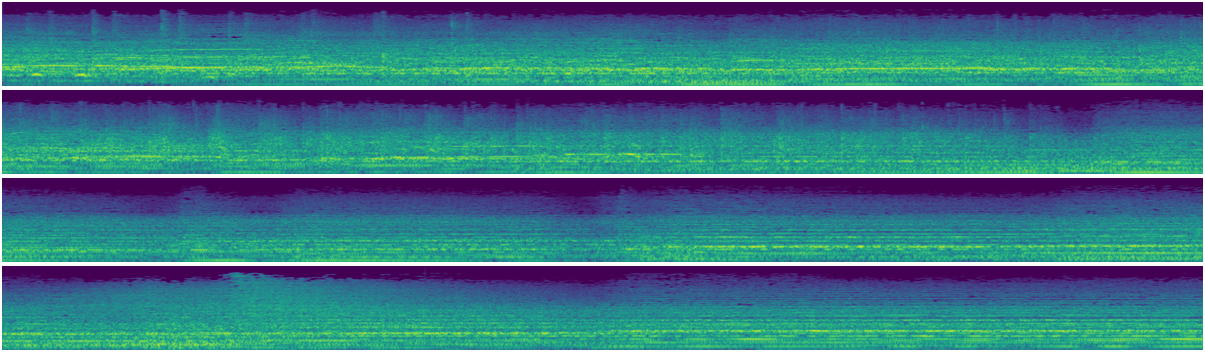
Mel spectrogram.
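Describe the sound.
A crowd applauds and cheers in a continuous loud roar of clapping and shouting voices that holds steady throughout, dipping briefly near the middle before swelling again.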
